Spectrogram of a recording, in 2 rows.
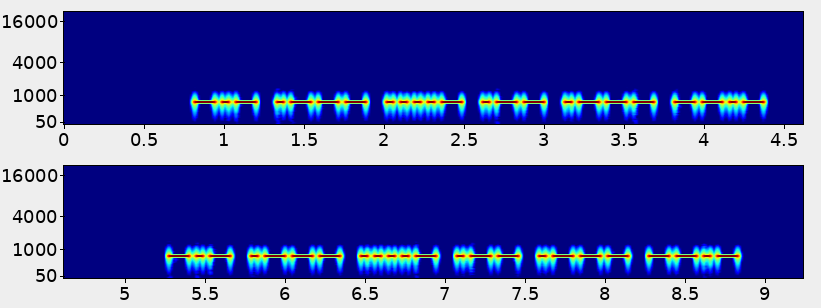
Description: Morse code, heard as a keyed tone, about 28 wpm, 700 Hz. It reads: KJ4WJQ KJ4WJQ
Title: USA Call Signs - 6 Characters - Repeated 2x - 28wpm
